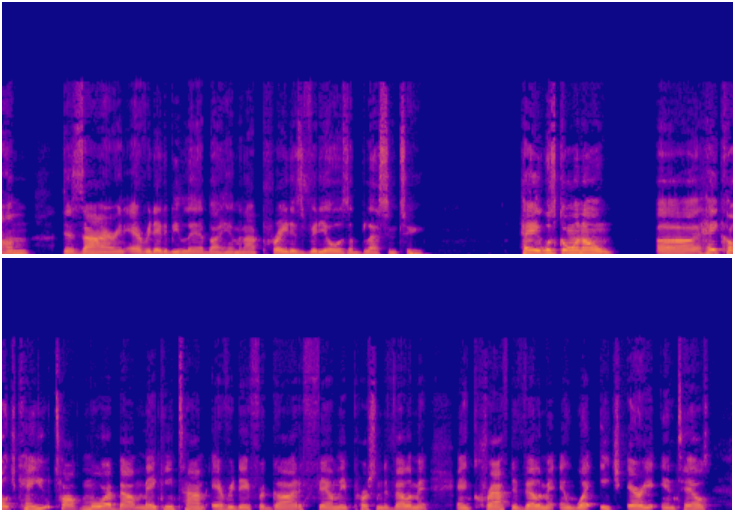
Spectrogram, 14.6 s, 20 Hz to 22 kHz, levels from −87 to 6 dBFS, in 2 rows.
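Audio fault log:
4.09–4.22 s phantom power thump: after "is a blessing to", a supply switching step passes through the input's coupling capacitors, giving a single deep thump at about −12 dBFS that dies away within 29 ms, without the rattle or rubbing of a handling bump.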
